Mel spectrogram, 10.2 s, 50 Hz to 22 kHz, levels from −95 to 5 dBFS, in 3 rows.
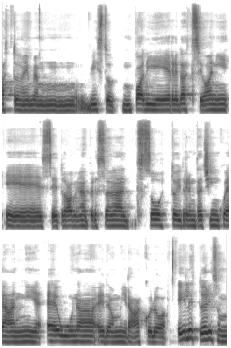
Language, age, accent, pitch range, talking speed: Italian, 20-39, native, 160-180 Hz, 155 wpm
